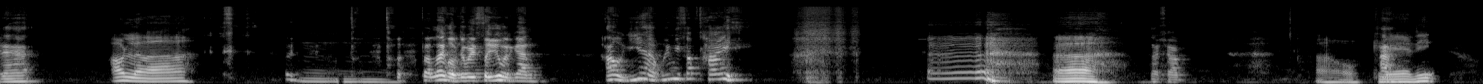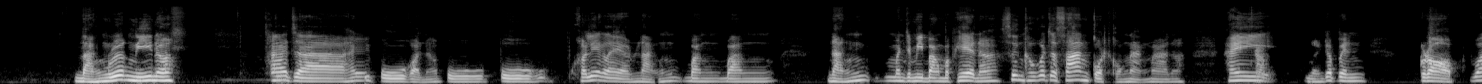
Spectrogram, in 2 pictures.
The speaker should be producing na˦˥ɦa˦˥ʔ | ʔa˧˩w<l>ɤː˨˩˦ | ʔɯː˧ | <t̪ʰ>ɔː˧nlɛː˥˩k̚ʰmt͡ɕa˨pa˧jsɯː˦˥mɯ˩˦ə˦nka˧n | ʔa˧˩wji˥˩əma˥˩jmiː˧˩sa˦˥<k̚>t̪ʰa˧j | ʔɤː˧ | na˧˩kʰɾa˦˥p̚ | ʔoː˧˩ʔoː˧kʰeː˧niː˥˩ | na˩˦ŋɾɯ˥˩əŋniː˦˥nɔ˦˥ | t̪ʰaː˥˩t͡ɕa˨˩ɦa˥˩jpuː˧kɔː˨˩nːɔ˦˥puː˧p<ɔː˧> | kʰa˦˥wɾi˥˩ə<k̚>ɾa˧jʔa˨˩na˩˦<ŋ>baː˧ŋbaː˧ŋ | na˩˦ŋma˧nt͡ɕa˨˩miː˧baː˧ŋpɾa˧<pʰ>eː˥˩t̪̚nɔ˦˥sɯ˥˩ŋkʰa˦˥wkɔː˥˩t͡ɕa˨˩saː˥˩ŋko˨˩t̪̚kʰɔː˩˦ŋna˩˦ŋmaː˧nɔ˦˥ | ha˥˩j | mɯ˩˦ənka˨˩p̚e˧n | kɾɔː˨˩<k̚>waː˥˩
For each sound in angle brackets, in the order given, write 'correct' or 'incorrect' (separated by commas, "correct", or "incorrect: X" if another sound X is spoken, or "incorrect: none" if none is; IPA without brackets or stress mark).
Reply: correct, incorrect: t̪, incorrect: p̚, incorrect: uː˧, correct, correct, correct, incorrect: p̚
